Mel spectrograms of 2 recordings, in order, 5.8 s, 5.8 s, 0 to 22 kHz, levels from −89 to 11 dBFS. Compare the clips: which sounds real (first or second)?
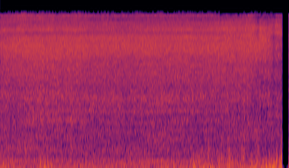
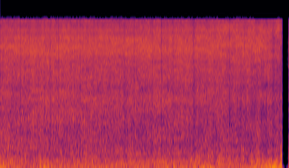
first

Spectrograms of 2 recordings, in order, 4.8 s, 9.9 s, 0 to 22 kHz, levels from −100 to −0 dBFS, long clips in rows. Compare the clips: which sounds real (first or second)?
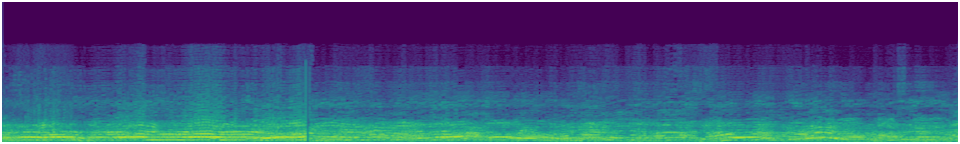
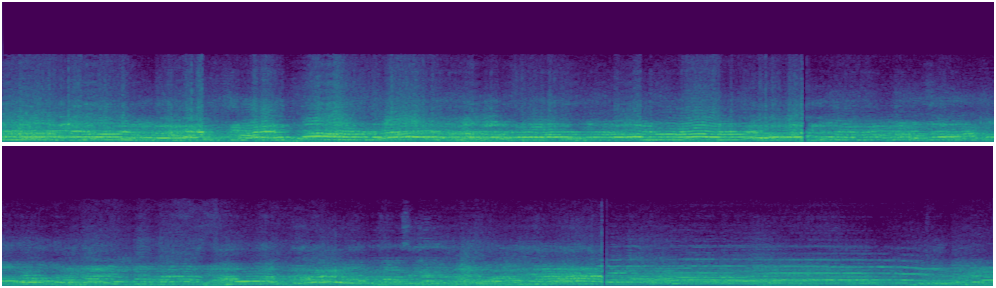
first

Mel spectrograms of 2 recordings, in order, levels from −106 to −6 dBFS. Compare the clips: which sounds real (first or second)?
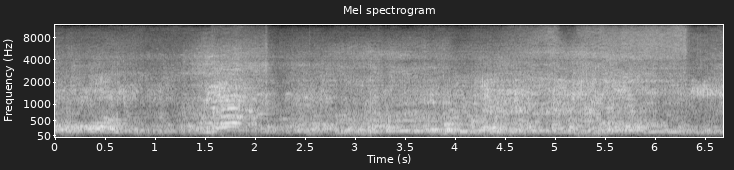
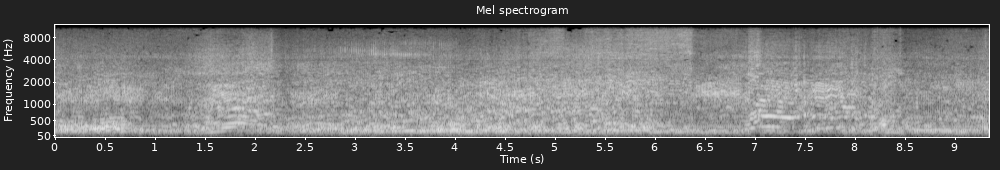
second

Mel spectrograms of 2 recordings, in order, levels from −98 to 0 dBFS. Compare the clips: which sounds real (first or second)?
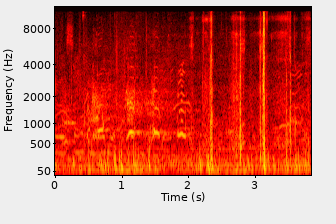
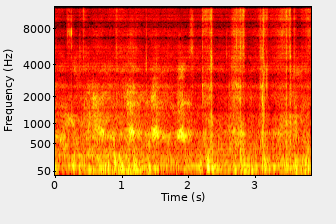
first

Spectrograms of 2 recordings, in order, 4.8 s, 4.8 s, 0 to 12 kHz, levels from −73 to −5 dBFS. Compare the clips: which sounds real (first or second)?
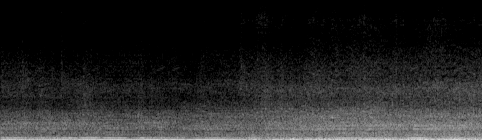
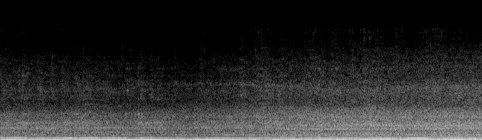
second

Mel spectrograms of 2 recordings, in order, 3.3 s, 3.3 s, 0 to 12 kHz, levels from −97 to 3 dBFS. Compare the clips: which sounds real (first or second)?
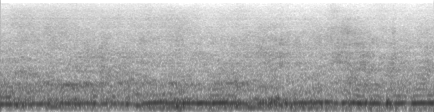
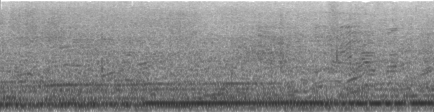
second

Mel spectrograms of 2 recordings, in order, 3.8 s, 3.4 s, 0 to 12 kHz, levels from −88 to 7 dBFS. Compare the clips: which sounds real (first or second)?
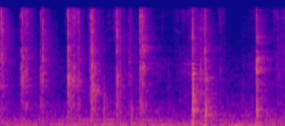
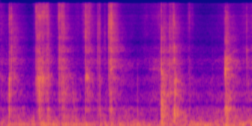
first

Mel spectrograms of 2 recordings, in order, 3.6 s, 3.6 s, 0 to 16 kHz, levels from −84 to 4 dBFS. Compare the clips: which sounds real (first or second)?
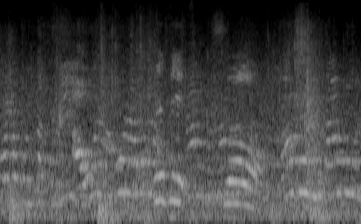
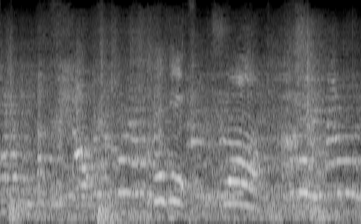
first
